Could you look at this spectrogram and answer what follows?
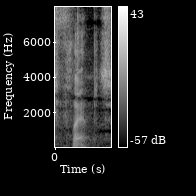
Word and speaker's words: flipped: the other one is flipped uh flipped So based on and flipped in both of these words um there is Ed which is not pronounced like a normal Ed but rather a t sound I do not say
